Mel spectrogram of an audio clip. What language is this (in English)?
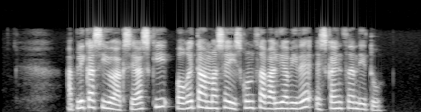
Basque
